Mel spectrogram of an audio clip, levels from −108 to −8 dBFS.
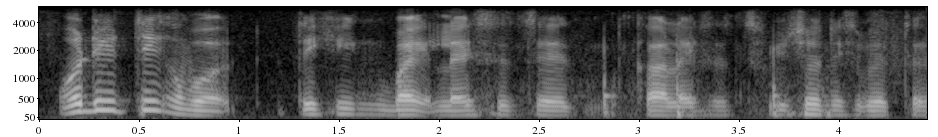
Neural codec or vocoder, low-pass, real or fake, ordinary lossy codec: none; 5.4 kHz; real; Opus, 16 kbps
